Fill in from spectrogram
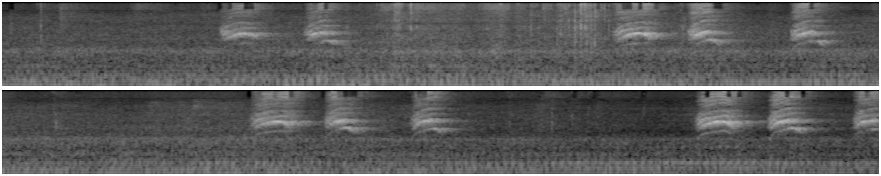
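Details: Sunbird singing at a distance: high, bright chirps in bunches of two to four, repeated several times over a noisy low-pitched background.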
